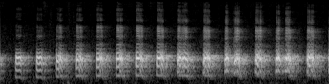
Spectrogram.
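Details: Male chukar calling a steady, rapid series of harsh clucking chuk notes, about four or five each second, with no break across the whole recording.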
